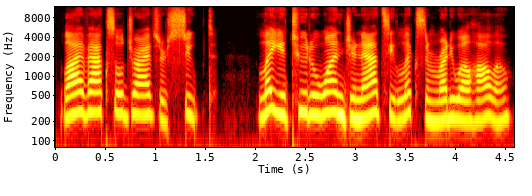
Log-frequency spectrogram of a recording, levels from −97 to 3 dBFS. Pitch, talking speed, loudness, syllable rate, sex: 240 Hz, 210 wpm, -17 LUFS, 6.1 syllables/s, female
